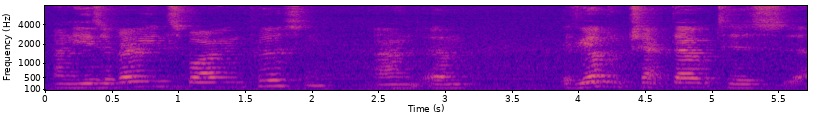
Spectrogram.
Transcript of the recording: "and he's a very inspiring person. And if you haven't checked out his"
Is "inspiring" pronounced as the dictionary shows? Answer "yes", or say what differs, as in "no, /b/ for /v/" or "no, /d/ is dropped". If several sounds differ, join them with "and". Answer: yes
